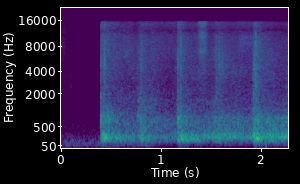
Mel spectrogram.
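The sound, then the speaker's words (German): Fifteen dancers of Düsseldorf's official city carnival dance guard stomping in military lockstep, heavy thuds repeating at a steady beat over a continuous broad wash of sound. “Da stampft sie herein, die perfekt normierte Weiblichkeit im militärischen Gleichschritt. 15 Tänzerinnen der offiziellen Stadttanzgarde von Düsseldorf”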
